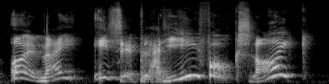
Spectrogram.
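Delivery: high, drawn-out mock British, rising at the end; British accent. Shown as a demonstration. Accent teacher translating quick brown fox, exaggerated British. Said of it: "sound like in a British accent".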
